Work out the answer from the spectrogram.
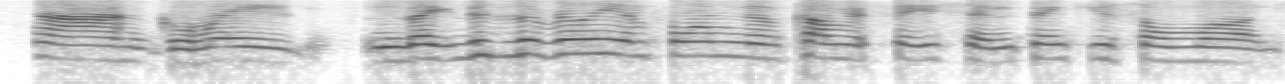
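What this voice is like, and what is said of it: Speaker with a noticeable accent. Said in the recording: “I have an accent, so I can sound weird saying it.”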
